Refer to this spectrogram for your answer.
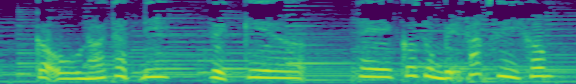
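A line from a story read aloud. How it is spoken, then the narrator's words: Serious quiet voice. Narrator (Vietnamese): Nguyễn Nguyễn nghiêm mặt khẽ nói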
